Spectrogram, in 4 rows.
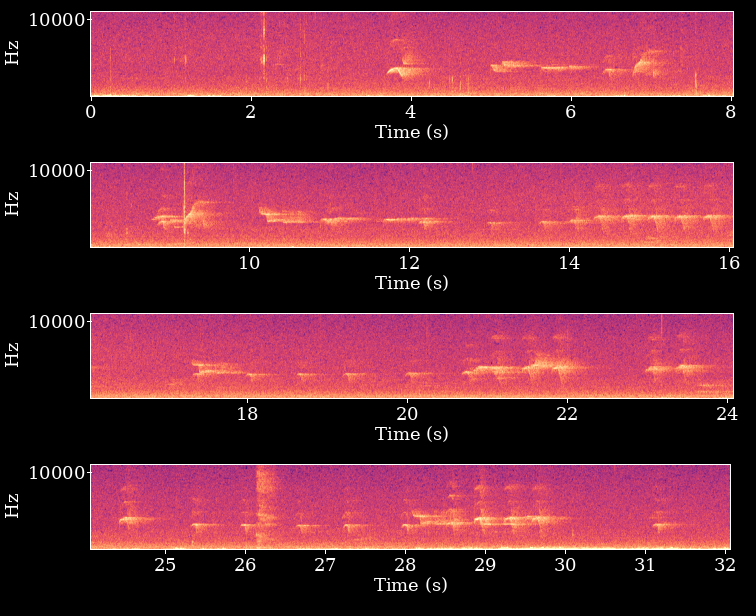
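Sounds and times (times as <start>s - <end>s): songbird chirping: 3.7s - 7.3s, 8.8s - 16.3s, 16.9s - 30.1s.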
